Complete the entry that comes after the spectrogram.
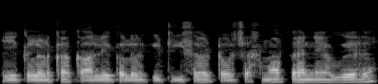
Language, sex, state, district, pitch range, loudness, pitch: Hindi, male, Uttar Pradesh, Gorakhpur, 100-110 Hz, -23 LUFS, 105 Hz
